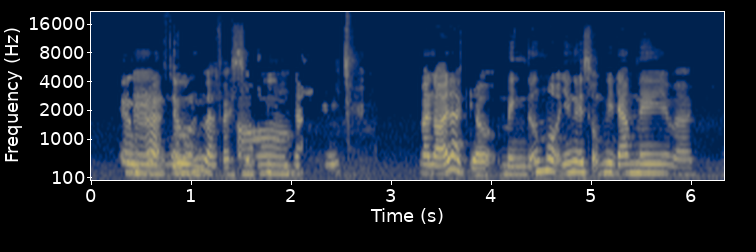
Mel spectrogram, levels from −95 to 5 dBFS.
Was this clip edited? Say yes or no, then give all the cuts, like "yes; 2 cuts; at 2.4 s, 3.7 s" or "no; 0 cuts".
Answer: no; 0 cuts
